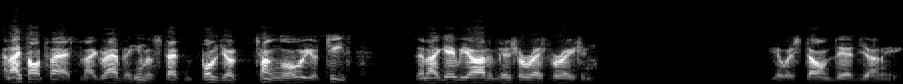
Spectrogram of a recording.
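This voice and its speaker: An actor in a 1950s radio drama playing a seedy back-alley doctor, insistent and wheedling, with a gravelly voice. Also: male voice, fairly low pitch, lively intonation, fairly quick, long pauses. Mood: agitated, insistent. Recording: dull, band-limited 1950s radio recording.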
